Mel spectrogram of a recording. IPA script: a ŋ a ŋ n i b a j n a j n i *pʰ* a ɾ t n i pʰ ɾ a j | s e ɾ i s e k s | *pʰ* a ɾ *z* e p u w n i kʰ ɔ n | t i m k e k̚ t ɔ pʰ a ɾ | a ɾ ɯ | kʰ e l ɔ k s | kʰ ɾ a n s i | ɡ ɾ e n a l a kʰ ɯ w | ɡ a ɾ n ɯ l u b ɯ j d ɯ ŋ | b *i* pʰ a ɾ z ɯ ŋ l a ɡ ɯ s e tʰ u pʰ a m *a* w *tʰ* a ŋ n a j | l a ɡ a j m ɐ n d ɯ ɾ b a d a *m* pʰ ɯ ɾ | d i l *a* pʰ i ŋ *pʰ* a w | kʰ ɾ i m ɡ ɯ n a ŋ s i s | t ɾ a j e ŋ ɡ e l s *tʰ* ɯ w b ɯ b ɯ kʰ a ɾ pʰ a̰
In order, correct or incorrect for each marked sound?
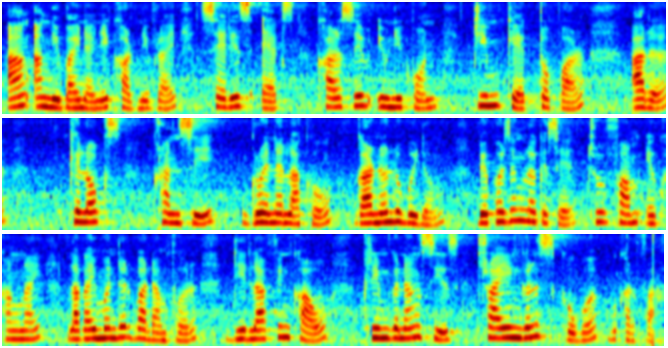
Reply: incorrect, incorrect, incorrect, incorrect, incorrect, incorrect, correct, correct, incorrect, incorrect

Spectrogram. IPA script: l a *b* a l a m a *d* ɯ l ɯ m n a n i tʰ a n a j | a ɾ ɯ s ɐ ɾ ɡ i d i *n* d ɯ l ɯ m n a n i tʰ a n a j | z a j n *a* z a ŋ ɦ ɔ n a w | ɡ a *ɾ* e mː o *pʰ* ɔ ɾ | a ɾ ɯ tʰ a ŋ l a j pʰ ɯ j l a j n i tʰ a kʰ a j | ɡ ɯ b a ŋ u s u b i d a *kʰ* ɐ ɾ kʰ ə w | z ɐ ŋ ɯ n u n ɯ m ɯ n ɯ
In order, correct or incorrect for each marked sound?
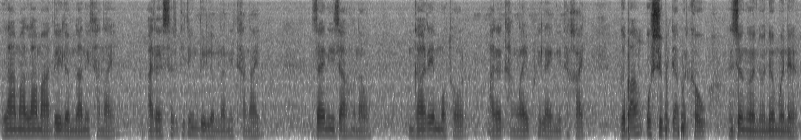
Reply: incorrect, correct, incorrect, incorrect, correct, incorrect, incorrect

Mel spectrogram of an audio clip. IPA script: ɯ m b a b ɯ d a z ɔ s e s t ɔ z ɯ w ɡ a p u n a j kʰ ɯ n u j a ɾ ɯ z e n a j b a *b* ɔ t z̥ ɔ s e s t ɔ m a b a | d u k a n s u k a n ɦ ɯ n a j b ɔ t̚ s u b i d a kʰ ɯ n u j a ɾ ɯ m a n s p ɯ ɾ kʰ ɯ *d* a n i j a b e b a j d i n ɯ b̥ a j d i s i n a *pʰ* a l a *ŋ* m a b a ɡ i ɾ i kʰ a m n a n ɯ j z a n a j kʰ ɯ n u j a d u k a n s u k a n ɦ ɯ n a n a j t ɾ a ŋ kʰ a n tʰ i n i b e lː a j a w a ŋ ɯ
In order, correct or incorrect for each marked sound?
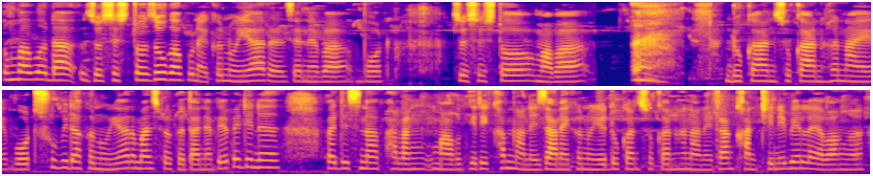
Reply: correct, correct, correct, correct

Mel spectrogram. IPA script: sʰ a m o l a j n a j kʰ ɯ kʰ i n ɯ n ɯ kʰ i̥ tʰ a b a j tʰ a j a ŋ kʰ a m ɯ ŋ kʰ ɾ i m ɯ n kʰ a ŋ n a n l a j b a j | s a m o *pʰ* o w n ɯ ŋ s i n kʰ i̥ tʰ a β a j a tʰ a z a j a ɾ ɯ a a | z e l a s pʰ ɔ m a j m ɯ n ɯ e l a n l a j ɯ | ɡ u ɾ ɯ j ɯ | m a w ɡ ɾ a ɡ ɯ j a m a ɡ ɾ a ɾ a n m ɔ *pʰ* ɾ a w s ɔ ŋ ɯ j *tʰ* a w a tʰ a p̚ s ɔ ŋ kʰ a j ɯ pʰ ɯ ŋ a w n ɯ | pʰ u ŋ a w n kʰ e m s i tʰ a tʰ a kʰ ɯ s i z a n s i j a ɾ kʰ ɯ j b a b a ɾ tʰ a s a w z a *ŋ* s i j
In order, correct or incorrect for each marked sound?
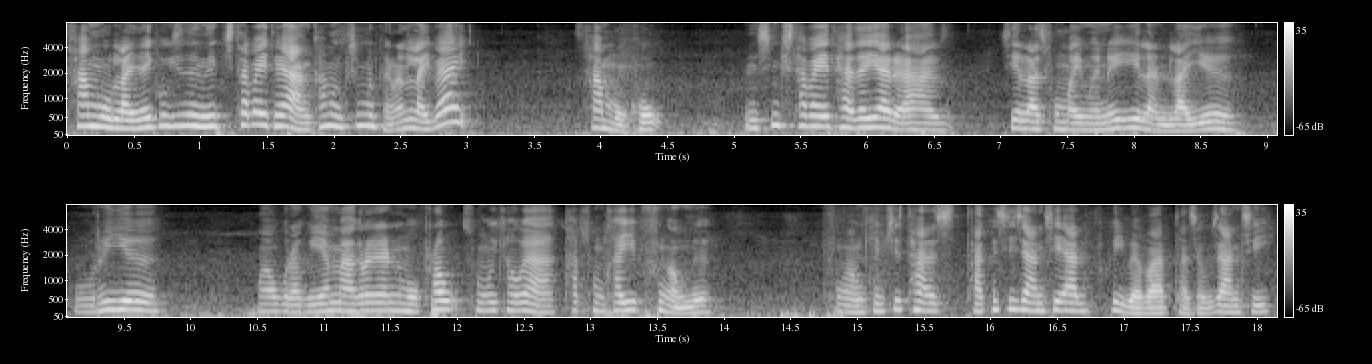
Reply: incorrect, correct, incorrect, incorrect

